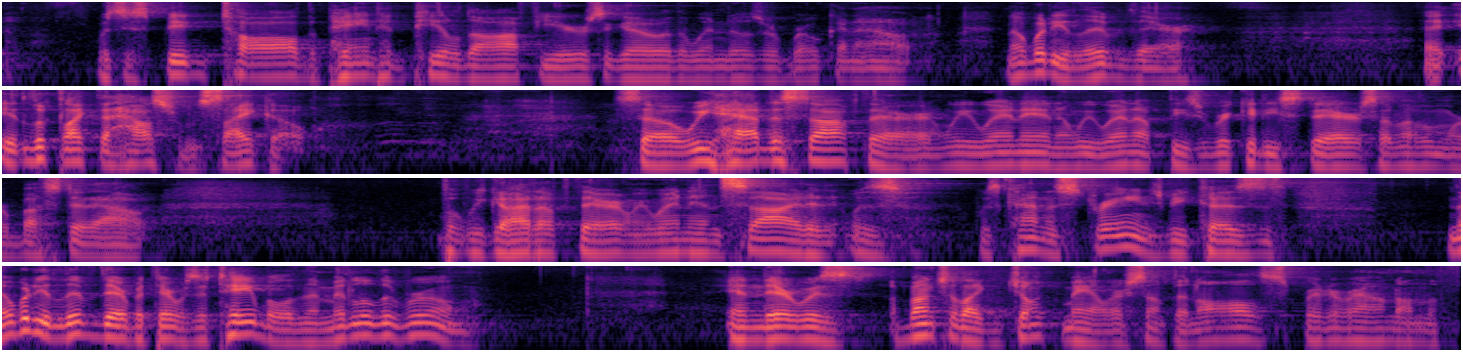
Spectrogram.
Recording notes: Back with Portland Story Theater as part of their On The Road Show. Live at The Fremont Theater in Portland, OR.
